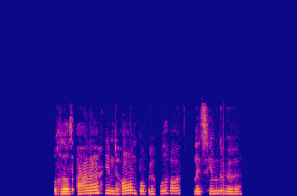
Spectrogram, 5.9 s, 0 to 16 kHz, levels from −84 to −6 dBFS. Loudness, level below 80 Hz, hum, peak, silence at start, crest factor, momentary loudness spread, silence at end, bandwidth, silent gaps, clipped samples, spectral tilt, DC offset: -23 LUFS; -70 dBFS; none; -4 dBFS; 1.1 s; 20 dB; 11 LU; 1.1 s; 8 kHz; 3.13-3.20 s, 3.71-3.86 s; under 0.1%; -5.5 dB/octave; under 0.1%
